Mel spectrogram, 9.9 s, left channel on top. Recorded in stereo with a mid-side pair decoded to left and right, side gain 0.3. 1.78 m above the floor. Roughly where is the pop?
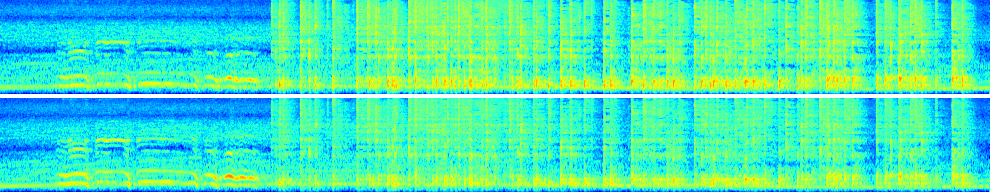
Ahead left.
